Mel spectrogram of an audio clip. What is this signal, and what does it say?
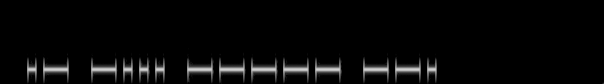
Morse code, heard as a keyed tone, about 15 wpm, 700 Hz. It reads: AB0G
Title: USA Callsign DE Callsign - 4 Characters - 15wpm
